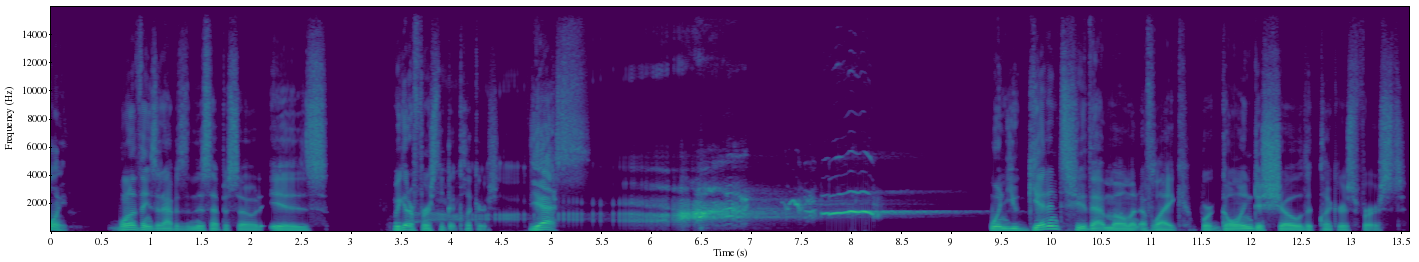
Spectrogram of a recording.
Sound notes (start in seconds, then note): 5.7 clicker screeching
